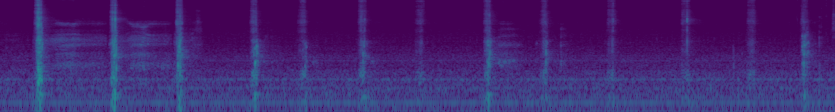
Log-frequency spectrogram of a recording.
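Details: Female Beagle with bronchitis, about two days into antibiotic and antihistamine treatment, gives about a dozen short, sharp coughs with raspy, wheezy breath noise; cough with wheeze.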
